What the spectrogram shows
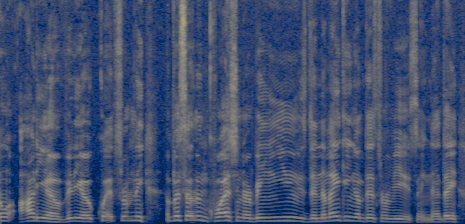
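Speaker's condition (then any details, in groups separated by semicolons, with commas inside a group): Cerebral palsy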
